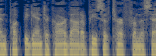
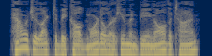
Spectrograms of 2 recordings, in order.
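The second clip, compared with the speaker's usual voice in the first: plain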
